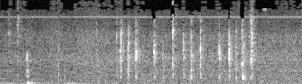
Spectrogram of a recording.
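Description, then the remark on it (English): Rapid, uneven clicks of fingers typing on a computer keyboard, fairly loud, with bursts of keystrokes over a faint background hum and no voices. “Well, it's time to make some more typing noises on the other computer.”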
